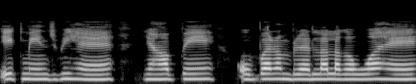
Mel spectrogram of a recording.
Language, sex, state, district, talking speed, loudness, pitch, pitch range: Hindi, female, Bihar, Samastipur, 160 wpm, -15 LUFS, 240 Hz, 235-250 Hz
